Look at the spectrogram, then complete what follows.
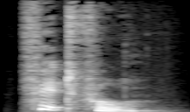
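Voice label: "fitful", British English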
